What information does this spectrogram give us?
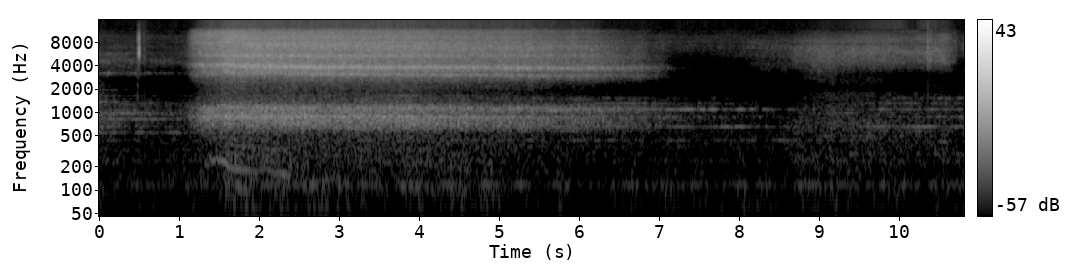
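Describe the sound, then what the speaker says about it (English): A long, steady open-mouthed exhale, soft and breathy like fogging a mirror, drawn out for several seconds close to the listener before tapering off. "exhale through your mouth. As you exhale, imagine you're fogging a mirror with your breath"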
